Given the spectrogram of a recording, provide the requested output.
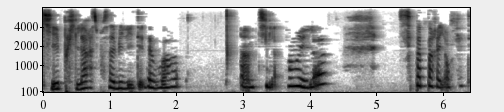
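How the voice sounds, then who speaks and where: Very slowly, with long, frequent pauses, a woman speaks in a high pitch with ordinary pitch variation. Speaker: vlogger. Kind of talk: personal vlog talk to camera. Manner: halting, many hesitations.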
